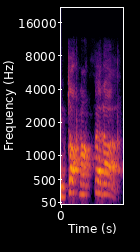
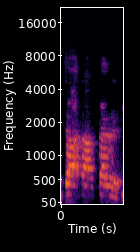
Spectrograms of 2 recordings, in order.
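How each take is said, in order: First: Light Trinidadian lilt, a bit higher; Trinidadian accent. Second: Said in the usual way. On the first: Retold or imitated. Quoting Adam's saying in a light Trinidadian accent. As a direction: quote the friend's accent lightly. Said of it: "And Adam used to say". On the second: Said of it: "repeats phrase laughing".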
